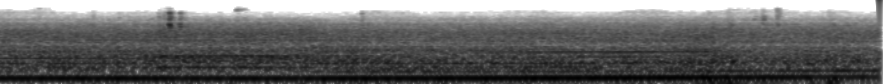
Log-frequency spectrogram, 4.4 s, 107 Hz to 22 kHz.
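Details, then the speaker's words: Toyota 2ZZ engine in a cheap road-trip car, third gear at about 50–55 mph and roughly 5,000 rpm: steady high-rev drone, even tone, no knock or chain slap, only a light rattle, possibly harmonic exhaust rattle; happy healthy running. "Because all I'm hearing currently is just a really happy 2ZZ that likes to run up into those high revs."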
